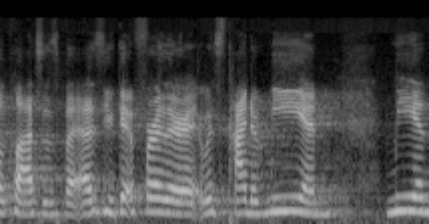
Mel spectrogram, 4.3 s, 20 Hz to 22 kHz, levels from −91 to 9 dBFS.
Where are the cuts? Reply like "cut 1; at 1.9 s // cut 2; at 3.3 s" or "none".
none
